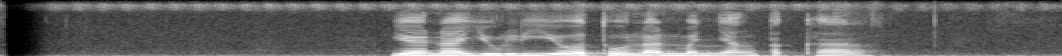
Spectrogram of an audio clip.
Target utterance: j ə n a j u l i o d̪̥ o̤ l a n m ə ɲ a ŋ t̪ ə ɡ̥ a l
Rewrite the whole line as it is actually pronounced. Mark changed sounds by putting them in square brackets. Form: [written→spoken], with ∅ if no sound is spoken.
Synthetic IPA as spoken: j [ə→a] n a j u l i o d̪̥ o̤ l a n m ə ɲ a ŋ t̪ ə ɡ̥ a l

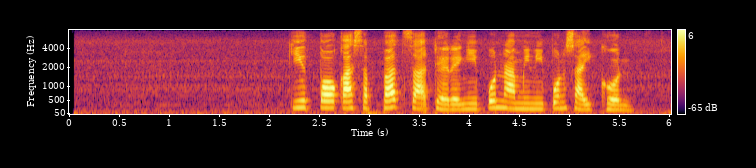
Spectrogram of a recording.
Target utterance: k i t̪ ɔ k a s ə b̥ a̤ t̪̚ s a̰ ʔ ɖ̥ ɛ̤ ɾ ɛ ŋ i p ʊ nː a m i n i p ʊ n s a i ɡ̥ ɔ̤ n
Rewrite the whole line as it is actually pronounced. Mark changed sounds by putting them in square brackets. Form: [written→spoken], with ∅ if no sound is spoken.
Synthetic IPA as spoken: k i t̪ ɔ k a s ə b̥ a̤ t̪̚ s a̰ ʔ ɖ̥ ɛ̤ ɾ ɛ ŋ i p ʊ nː a m i n i p ʊ n s a i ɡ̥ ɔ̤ n

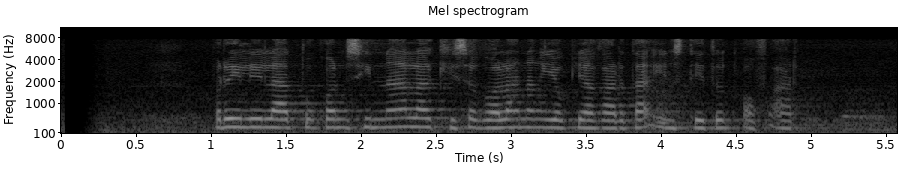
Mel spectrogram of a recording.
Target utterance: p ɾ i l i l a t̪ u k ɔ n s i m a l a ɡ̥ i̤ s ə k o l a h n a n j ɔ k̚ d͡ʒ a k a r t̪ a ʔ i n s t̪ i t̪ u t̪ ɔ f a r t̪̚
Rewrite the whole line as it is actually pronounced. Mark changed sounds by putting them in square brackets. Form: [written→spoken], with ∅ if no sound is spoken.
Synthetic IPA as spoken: p ɾ i l i l a t̪ u k ɔ n s i [m→n] a l a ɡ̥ i̤ s ə k o l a h n a [n→ŋ] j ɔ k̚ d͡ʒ a k a r t̪ a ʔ i n s t̪ i t̪ u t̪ ɔ f a r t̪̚

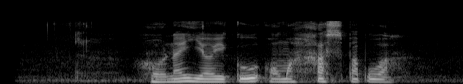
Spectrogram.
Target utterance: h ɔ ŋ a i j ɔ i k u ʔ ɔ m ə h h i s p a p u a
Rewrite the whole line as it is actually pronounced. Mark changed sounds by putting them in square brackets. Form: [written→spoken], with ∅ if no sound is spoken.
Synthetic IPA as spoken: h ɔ [ŋ→n] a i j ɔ i k u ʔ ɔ m [ə→a] h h [i→a] s p a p u a

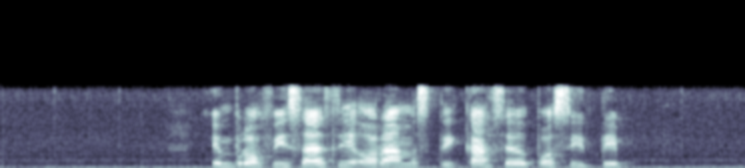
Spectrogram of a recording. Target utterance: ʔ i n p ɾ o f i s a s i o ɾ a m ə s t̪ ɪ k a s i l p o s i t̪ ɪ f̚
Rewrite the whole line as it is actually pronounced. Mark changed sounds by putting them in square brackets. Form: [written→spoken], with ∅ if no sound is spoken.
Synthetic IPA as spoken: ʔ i [n→m] p ɾ o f i s a s i o ɾ a m ə s t̪ [ɪ→i] k a s [i→ɪ] l p o s i t̪ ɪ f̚

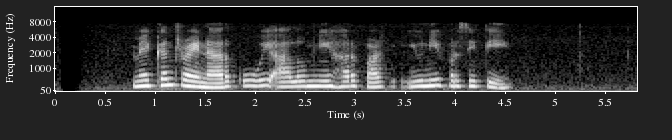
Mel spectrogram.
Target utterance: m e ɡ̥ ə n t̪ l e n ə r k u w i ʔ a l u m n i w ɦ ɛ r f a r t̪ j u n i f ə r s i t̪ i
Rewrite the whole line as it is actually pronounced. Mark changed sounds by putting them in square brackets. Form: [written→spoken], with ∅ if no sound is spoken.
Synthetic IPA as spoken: m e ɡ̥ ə n t̪ [l→ɾ] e n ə r k u w i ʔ a l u m n i [w→∅] ɦ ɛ r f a r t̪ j u n i f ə r s i t̪ i

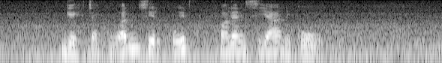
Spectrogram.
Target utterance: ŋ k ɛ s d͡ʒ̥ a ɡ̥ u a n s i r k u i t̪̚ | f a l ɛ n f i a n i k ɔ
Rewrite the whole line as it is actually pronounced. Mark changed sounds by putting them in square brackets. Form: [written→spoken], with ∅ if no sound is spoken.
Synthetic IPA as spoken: ŋ [k→ɡ] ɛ [s→h] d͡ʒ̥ a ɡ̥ u a n s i r k u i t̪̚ | f a l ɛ n [f→s] i a n i k [ɔ→u]

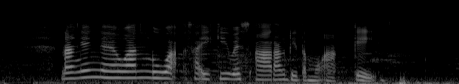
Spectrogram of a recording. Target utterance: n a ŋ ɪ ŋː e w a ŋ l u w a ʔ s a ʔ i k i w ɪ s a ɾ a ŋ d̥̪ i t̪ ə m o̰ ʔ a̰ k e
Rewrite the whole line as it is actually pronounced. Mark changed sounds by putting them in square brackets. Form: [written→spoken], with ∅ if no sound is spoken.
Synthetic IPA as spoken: n a ŋ ɪ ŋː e w a [ŋ→n] l u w a ʔ s a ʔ i k i w ɪ s a ɾ a ŋ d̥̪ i t̪ ə m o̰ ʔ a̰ k e

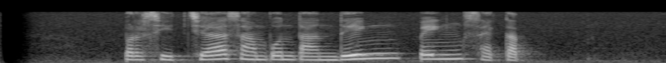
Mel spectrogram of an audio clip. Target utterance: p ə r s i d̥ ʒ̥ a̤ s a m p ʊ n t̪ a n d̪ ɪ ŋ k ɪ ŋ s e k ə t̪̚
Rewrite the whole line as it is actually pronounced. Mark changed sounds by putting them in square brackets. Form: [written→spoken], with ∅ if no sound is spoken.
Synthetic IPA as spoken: p ə r s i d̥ ʒ̥ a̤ s a m p ʊ n t̪ a n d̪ ɪ ŋ [k→p] ɪ ŋ s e k ə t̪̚

